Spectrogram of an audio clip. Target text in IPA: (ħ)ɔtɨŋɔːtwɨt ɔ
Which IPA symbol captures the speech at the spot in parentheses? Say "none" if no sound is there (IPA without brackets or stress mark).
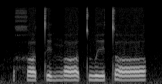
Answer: x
